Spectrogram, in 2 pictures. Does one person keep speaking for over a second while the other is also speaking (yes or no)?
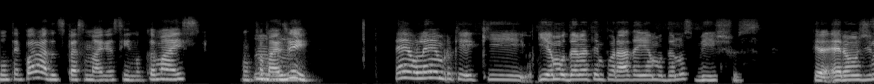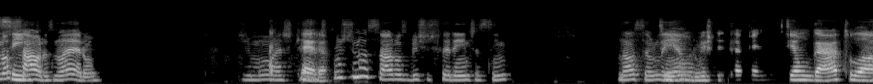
no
